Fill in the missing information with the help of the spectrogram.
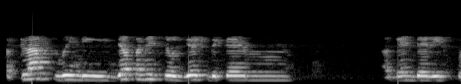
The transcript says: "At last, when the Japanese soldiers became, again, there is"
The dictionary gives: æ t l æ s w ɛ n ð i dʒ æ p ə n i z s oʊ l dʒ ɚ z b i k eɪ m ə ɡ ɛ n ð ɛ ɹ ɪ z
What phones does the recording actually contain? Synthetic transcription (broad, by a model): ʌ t l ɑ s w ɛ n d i dʒ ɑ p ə n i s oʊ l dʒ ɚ s b i k eɪ m ə ɡ ɛ n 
